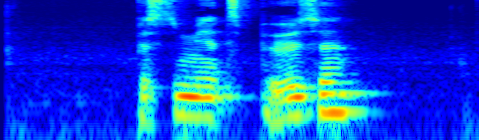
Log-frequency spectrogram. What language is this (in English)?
German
